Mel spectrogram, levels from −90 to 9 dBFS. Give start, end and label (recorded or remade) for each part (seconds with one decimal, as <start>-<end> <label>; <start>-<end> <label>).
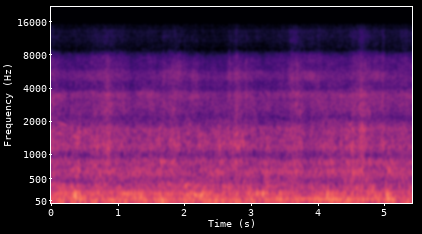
0.0-5.4 recorded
